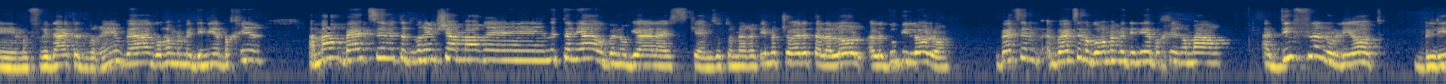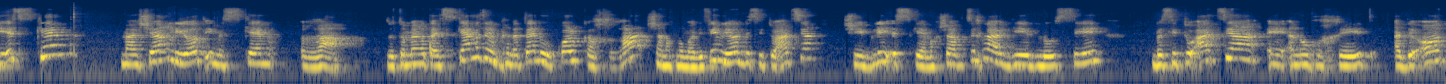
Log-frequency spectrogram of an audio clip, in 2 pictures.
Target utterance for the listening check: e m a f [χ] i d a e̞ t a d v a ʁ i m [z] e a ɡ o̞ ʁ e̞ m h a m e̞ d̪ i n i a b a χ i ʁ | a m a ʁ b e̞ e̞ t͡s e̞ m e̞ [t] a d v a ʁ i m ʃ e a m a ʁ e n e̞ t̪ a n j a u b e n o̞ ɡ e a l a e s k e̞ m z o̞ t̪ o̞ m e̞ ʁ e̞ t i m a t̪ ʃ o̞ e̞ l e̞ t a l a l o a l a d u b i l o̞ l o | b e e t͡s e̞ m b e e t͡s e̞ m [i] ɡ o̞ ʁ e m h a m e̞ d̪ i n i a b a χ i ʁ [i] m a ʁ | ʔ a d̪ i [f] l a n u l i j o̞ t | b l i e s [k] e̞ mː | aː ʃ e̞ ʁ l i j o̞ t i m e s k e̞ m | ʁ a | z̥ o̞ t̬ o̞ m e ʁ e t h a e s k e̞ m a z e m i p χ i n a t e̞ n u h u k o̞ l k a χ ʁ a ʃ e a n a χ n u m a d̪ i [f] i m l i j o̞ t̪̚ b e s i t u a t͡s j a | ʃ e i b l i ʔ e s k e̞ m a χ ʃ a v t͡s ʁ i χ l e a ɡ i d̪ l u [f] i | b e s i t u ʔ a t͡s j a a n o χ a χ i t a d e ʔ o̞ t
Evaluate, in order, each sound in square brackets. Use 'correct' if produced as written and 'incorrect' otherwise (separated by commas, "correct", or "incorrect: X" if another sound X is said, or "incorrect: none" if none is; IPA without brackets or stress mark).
incorrect: ʁ, incorrect: v, correct, incorrect: a, incorrect: a, correct, correct, correct, incorrect: s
